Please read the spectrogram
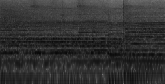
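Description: Church choir singing in sustained chords, the harmony changing about a second and a half in.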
